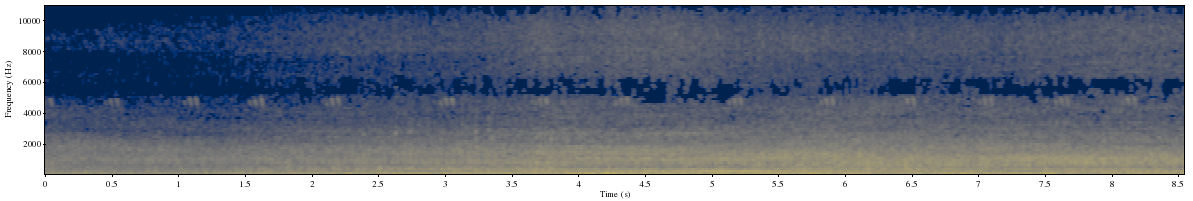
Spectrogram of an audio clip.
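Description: Cars and a pickup truck driving over a railroad grade crossing: engine and tyre noise builds over the first few seconds and stays up as they pass.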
